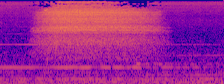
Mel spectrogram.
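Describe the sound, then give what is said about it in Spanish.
A deep inhale during a guided breathing exercise: a soft, airy hiss that lasts about a second over a faint, steady low background. “Inhala alegría.”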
